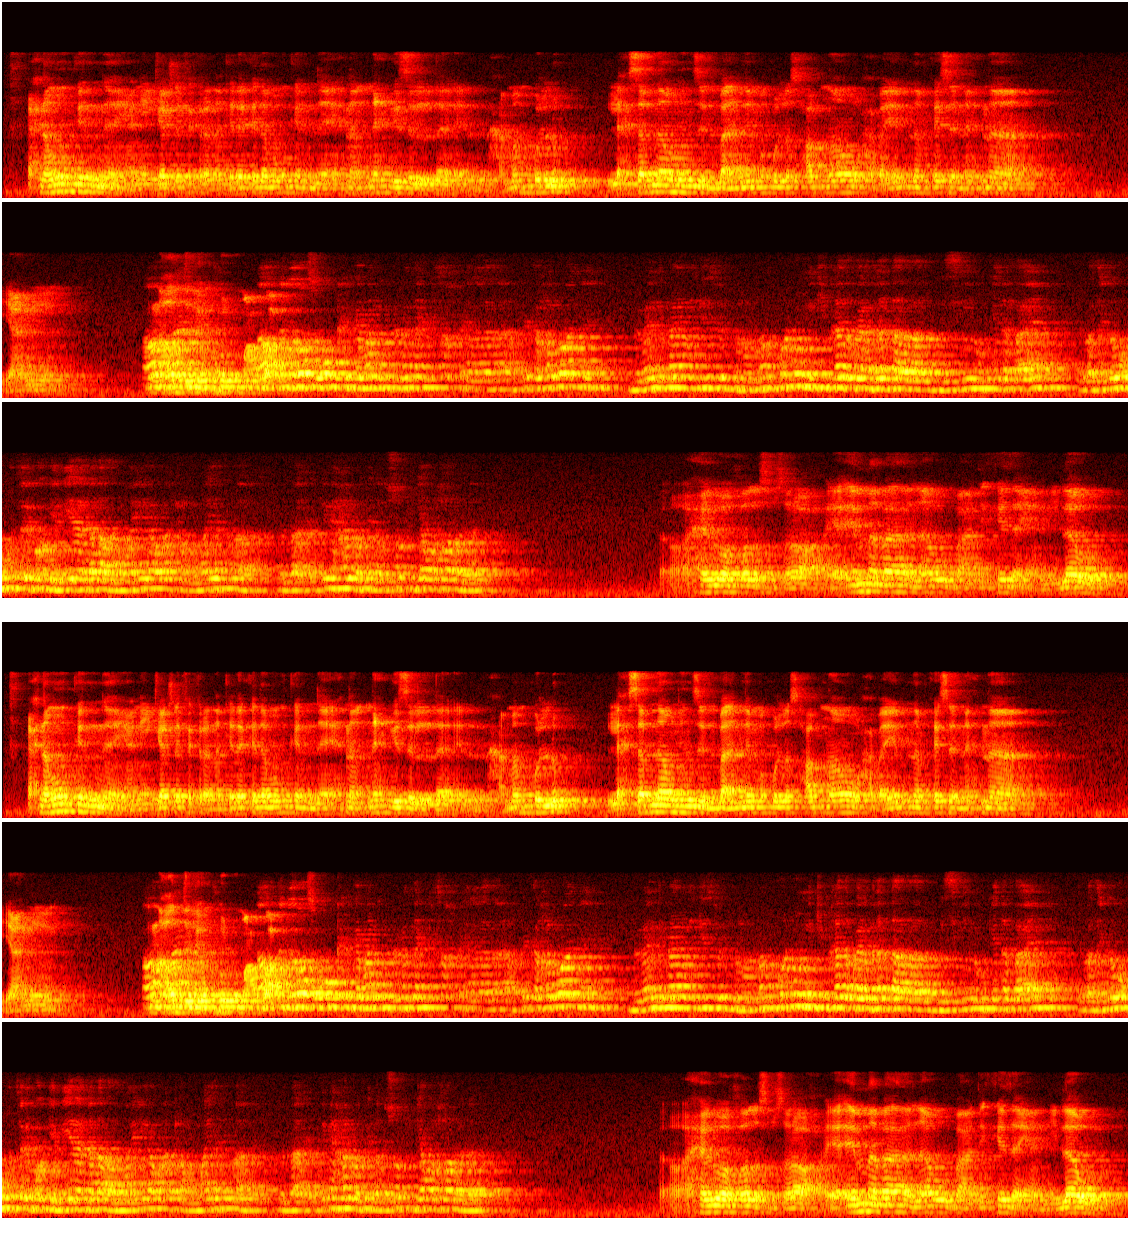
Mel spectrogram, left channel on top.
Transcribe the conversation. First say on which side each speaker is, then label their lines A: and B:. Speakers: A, on the right; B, on the right.
A: احنا ممكن يعني جات لي فكرة انا كده كده ممكن احنا نحجز ال- الحمام كله لحسابنا وننزل بقى نلم كل اصحابنا وحبايبنا بحيث ان احنا يعني
B: اه
A: نقضي
B: فهمتك
A: اليوم
B: فهمت
A: كله مع
B: نقضي
A: بعض
B: اليوم وممكن كمان بما انك صح يعني انا ده فكره حلوه ان بما ان كمان نحجز له الحمام كله نجيب غدا بقى نتغدى على البسين وكده فاهم تبقى تجربه مختلفه وجميله غدا على الميه واكل على الميه بتبقى بيبقى الدنيا حلوه كده خصوصا في الجو الحر ده
A: آه، حلوة خالص بصراحة يا اما بقى لو بعد كده يعني لو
